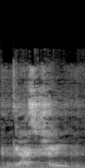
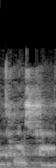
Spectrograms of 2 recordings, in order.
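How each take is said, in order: First: The first vowel is a short 'a' sound. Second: The first vowel is a long 'aa' sound. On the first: The speaker calls it right. "इसका pronunciation है गैस्टली" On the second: The speaker calls it wrong. "Ghost को देखकर घासली feeling आती है"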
